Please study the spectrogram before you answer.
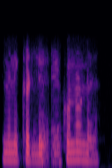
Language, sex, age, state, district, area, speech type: Telugu, male, 18-30, Telangana, Ranga Reddy, urban, conversation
